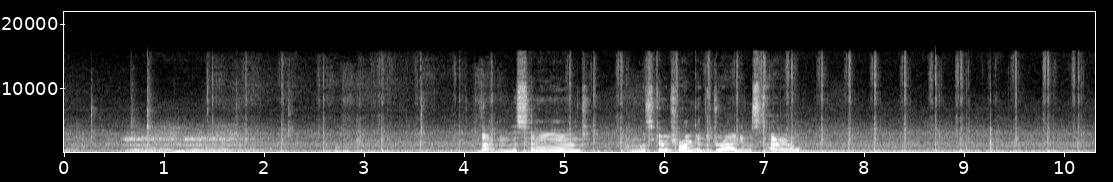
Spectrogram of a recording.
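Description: Footsteps patter on stone.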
